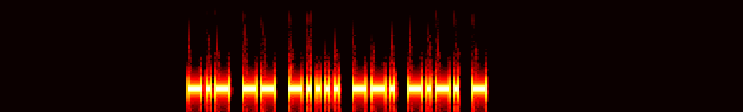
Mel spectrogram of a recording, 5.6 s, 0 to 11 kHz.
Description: Morse code, heard as a keyed tone, about 36 wpm, 700 Hz. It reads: KM6GCT
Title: USA Call Signs - 6 Characters - Repeated 2x - 35wpm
